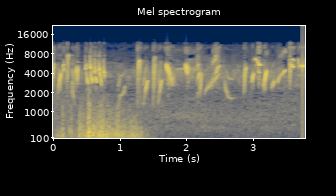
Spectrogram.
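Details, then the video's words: European goldfinch singing loudly, a recording meant for young goldfinches to memorize and to attract females: rapid, high tinkling twitters and sharp chirps with slurred notes, preceded by a brief low rustling thud in the first second. "Jilguero cantando fuerte para memorización los jilgueros /Goldfinch singing the best chirping sounds"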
